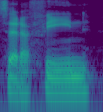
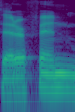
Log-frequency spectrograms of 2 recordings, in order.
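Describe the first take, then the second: First: The name is said with a Spanish pronunciation. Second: The name is said with an English pronunciation. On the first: This is how the name's owner says it. "I always pronounce it in the Spanish way" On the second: This is how other people usually say it. "people always say it's Seraphin"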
